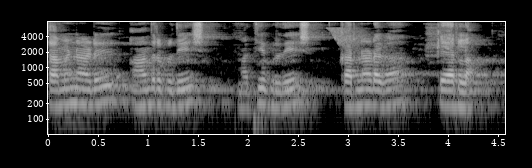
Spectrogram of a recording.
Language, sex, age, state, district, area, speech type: Tamil, female, 45-60, Tamil Nadu, Cuddalore, rural, spontaneous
